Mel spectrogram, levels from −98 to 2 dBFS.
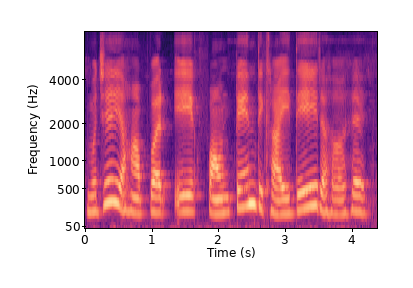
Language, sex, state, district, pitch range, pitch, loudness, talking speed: Hindi, female, Madhya Pradesh, Katni, 185-230 Hz, 200 Hz, -15 LUFS, 125 wpm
